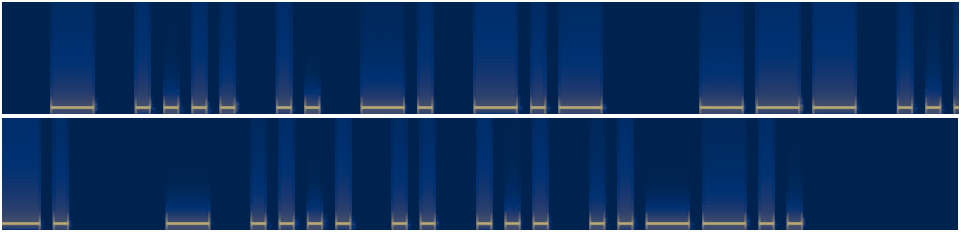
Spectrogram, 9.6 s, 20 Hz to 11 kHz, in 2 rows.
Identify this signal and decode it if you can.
Morse code, heard as a keyed tone, about 17 wpm, 700 Hz. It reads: THINK OF THIS?
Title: Sentences from Top 200 Words 17wpm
